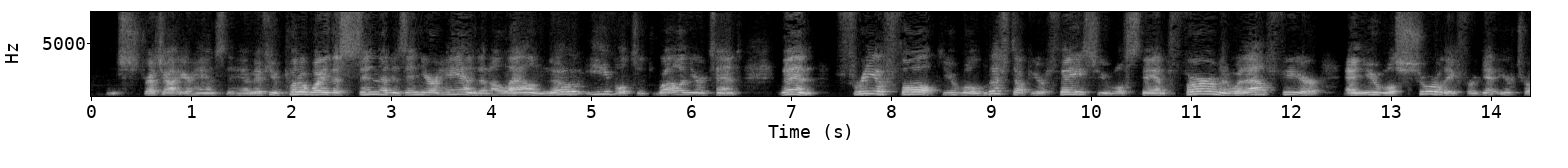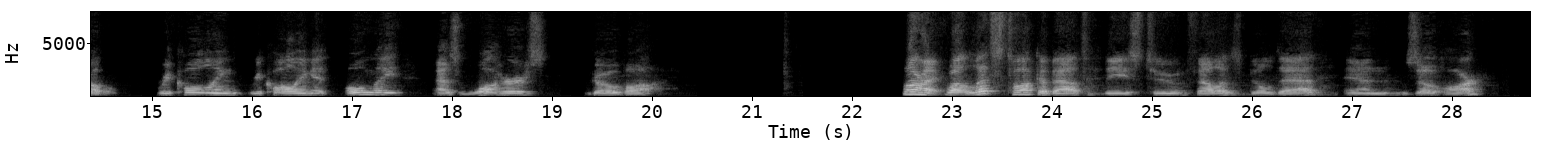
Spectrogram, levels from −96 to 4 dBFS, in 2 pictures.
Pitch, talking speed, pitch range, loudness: 170 Hz, 150 wpm, 145-210 Hz, -25 LUFS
